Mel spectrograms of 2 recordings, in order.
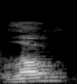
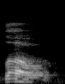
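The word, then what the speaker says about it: לו: I mentioned what I told the other night, the word lo, lamed vav, and lamed aleph. They're both pronounced the same, but there are a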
